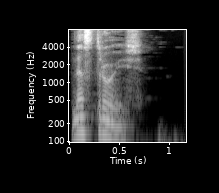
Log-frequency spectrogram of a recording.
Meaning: first-person singular future indicative perfective of настро́иться (nastróitʹsja)
- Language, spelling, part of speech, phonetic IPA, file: Russian, настроюсь, verb, [nɐˈstrojʉsʲ], Ru-настроюсь.ogg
